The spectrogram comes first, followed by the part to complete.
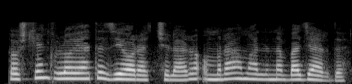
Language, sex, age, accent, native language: Uzbek, female, 18-24, Toshkent shahri, Uzbek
